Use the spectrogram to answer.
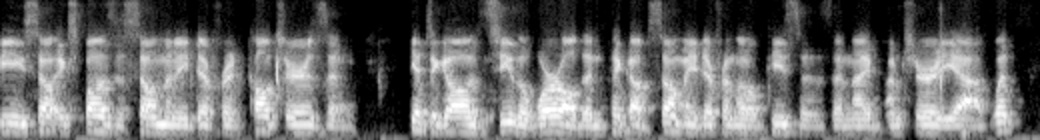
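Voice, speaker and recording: A man speaks. He has a Minnesota accent. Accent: Minnesota (Upper Midwest US). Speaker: podcast host. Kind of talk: casual interview chat.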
